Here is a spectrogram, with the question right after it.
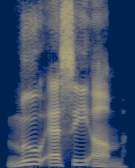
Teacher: Museum has stress on seum.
